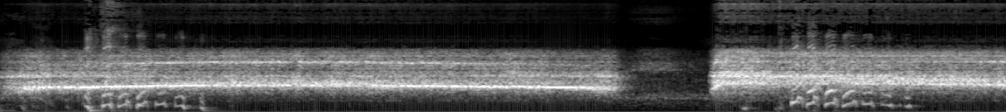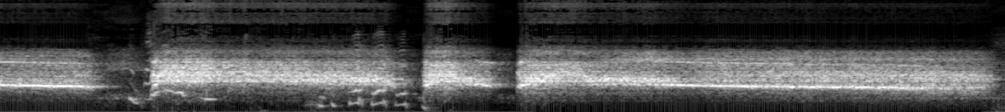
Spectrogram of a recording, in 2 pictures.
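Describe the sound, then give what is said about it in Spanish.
A modern reconstruction of a skull-shaped death whistle shrieks in long, loud, piercing blasts like a human scream, about four or five sustained wails separated by brief breaks, harsh throughout. “Con el silbato de la muerte.”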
